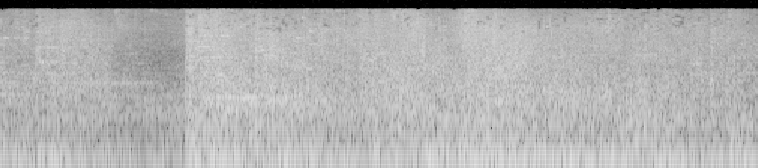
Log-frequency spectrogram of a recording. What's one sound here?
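Game characters clash with spell blasts and sword hits in a busy battle.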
